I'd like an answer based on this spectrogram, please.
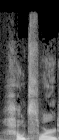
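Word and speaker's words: Goudzwaard: I think it was written by Bob Houtswart, if that is how you say it.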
